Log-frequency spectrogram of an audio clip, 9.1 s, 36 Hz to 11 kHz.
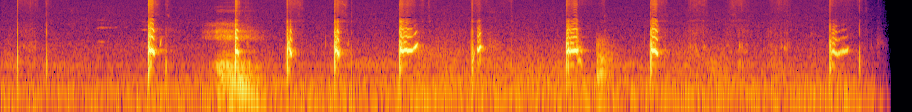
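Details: Orphaned baby flying-fox, about 6 weeks old and healthy, making squeaky snores while asleep: short, sharp squeaks about every half second to second, with one soft breathy sound among them.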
